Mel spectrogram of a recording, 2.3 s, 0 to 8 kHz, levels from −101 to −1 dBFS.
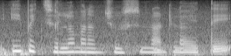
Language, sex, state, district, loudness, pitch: Telugu, female, Andhra Pradesh, Srikakulam, -15 LUFS, 210 Hz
